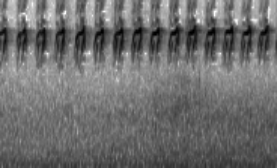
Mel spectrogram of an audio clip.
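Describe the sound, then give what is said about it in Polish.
Birds singing in the morning: many bright, high-pitched chirps repeated in a fast, even rhythm, loud and clear over faint background noise, with no voices. “Ptaszki naprawdę ładnie brzmią w poranku.”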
